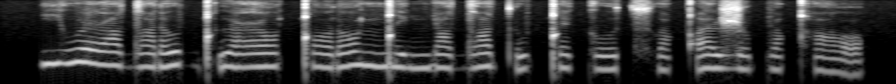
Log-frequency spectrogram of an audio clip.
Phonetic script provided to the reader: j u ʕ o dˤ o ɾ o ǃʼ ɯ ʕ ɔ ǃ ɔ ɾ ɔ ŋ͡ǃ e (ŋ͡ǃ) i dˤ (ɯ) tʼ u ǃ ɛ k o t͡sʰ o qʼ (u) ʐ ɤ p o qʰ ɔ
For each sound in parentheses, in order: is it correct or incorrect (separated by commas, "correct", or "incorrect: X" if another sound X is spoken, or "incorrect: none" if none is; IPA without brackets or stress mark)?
incorrect: ŋ, correct, incorrect: ɯ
